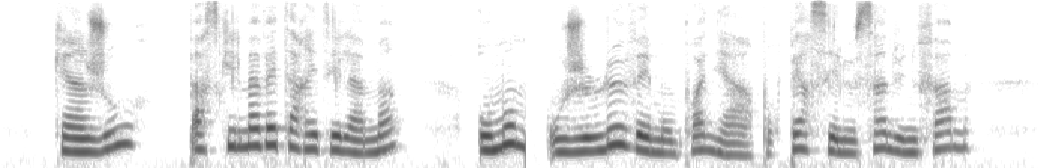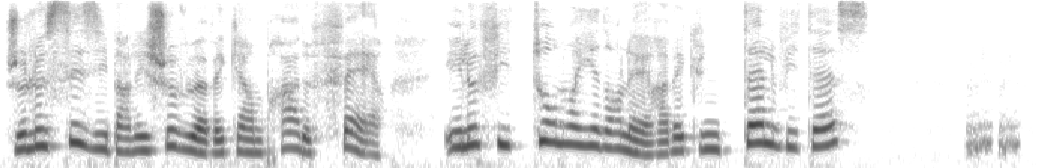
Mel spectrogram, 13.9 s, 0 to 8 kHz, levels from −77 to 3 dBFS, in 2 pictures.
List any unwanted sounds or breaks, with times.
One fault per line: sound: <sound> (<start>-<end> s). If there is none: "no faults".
sound: dropout (3.5-3.7 s)
sound: laugh (13.4-13.7 s)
